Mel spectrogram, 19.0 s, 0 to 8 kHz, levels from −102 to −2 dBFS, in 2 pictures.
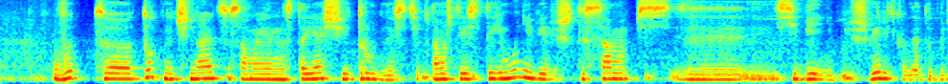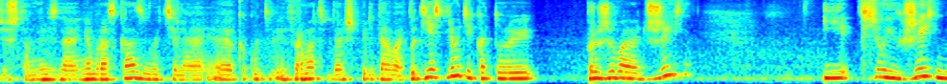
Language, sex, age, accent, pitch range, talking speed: Russian, female, 20-39, native, 185-215 Hz, 140 wpm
